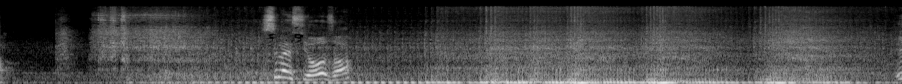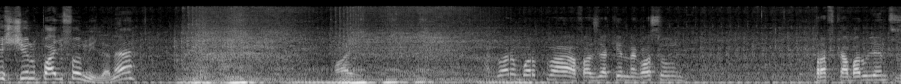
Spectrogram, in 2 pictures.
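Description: A motorcycle engine idles with a low, steady throb.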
